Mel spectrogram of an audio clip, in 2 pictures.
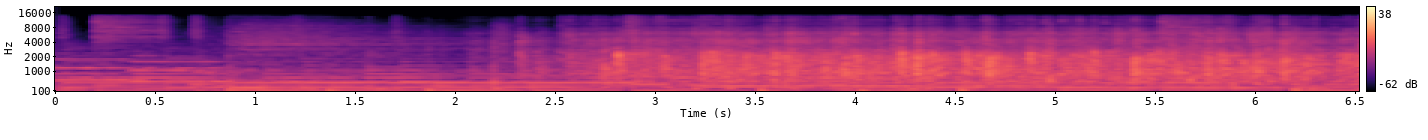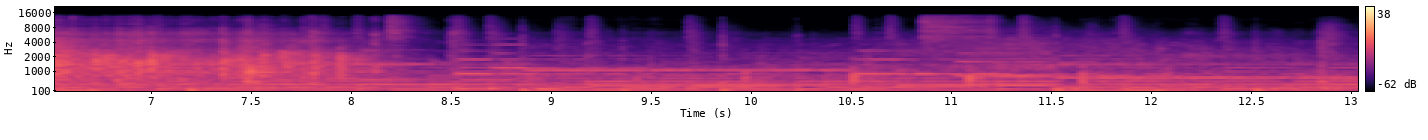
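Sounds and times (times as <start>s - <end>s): instrumental background music: 0.0s - 13.0s
audience applauding: 2.2s - 8.5s.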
